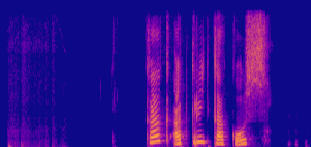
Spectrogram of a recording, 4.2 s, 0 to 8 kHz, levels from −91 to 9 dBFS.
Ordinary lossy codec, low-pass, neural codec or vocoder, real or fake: none; 7.2 kHz; none; real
